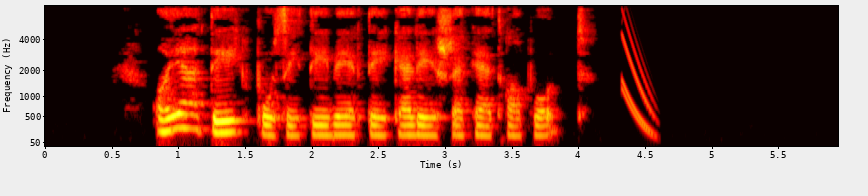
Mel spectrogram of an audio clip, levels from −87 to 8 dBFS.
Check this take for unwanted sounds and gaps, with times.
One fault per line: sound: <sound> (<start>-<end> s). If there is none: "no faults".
sound: chirp (4.3-4.6 s)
